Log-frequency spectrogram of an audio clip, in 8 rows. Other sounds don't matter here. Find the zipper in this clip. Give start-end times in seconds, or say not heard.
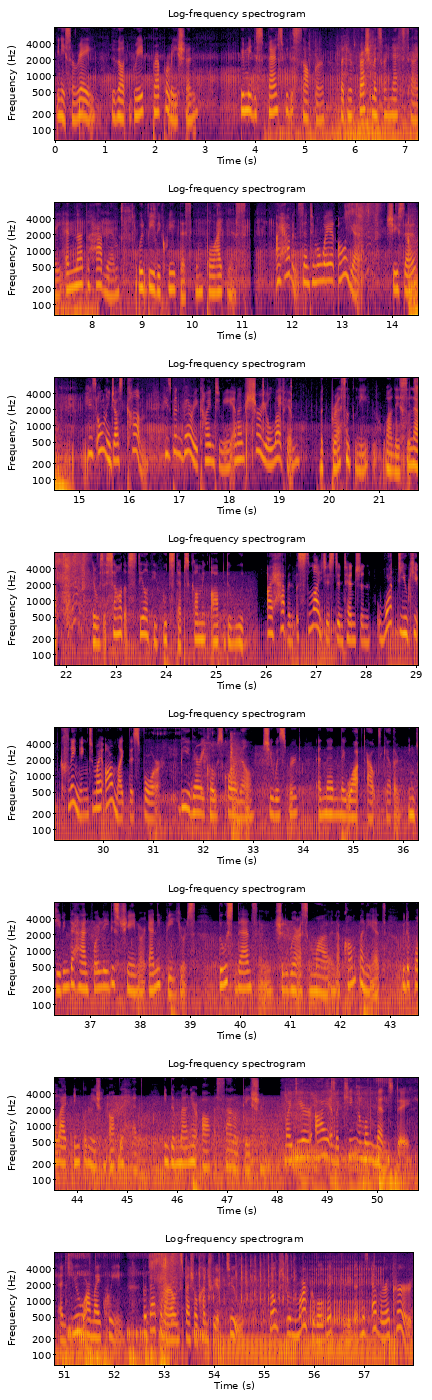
13.0-14.2, 21.7-22.9, 52.6-53.4.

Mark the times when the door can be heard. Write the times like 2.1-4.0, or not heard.
14.3-14.9, 31.9-32.9.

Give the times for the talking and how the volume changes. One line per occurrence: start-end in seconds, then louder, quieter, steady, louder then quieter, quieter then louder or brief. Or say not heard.
0.0-57.9 steady.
